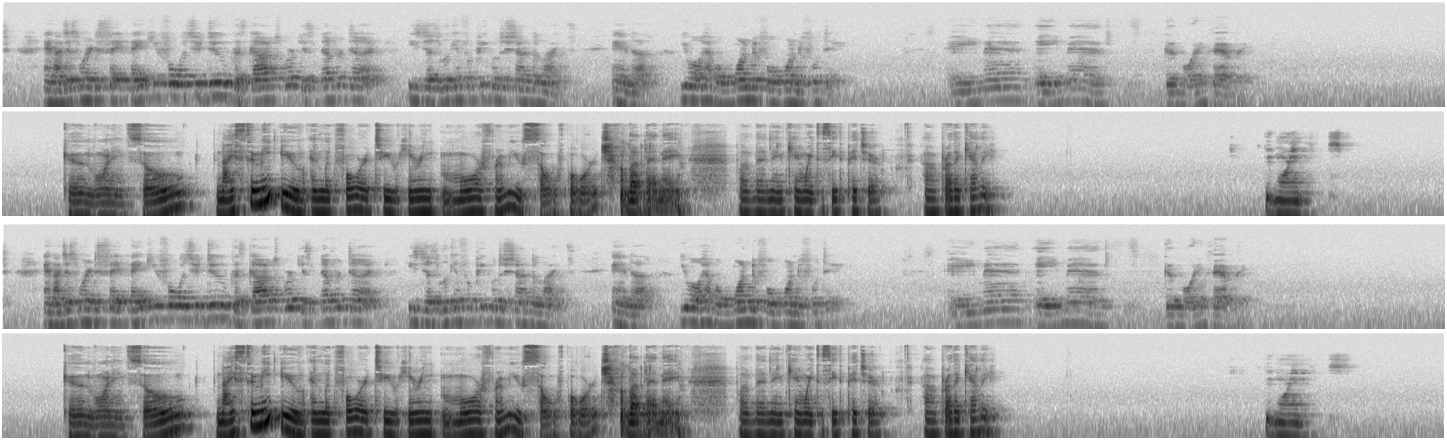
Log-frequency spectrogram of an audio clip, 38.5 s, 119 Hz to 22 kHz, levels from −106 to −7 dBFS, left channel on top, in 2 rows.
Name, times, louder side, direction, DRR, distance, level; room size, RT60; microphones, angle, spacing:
voice 1, 0.0-5.0 5.4-7.4 7.9-8.6 9.0-11.1 12.6-14.7 15.5-16.6, right 1 dB, 90° right, 5.9 m, -40 dB
voice 2, 20.1-21.7 22.1-31.0 31.5-32.5, equal, 10° right, 1.1 m, -22 dB
voice 3, 36.1-36.6 36.9-37.1, left 3 dB, 60° left, 1.7 m, -31 dB
22.5 x 7.6 x 7.8 m
head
